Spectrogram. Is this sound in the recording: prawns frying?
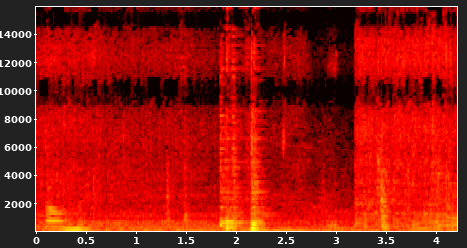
yes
